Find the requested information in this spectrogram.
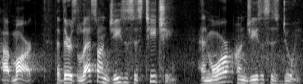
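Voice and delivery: ordinary talk, nothing marked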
